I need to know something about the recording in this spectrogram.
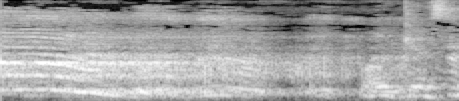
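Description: A drawn-out wailing voice, one held high note whose pitch wavers and falls during the first second before it fades.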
